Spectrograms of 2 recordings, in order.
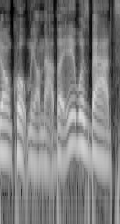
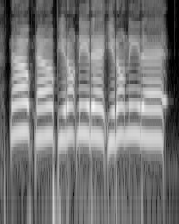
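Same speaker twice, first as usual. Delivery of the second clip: piercing loud screaming; 8 semitones higher, 8 dB louder than usual. Retelling how an employee screamed across the store: imitating someone screaming. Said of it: "screaming across the front end".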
